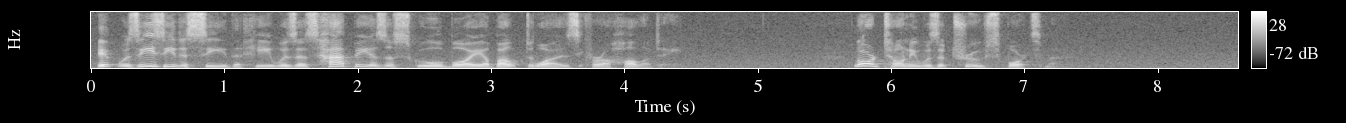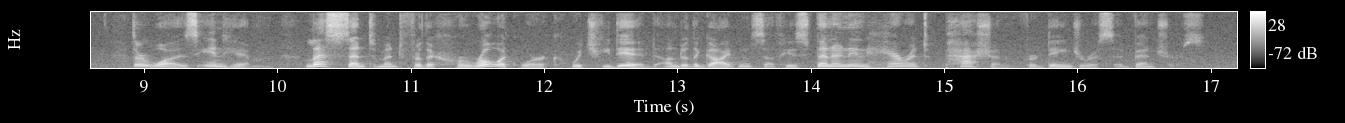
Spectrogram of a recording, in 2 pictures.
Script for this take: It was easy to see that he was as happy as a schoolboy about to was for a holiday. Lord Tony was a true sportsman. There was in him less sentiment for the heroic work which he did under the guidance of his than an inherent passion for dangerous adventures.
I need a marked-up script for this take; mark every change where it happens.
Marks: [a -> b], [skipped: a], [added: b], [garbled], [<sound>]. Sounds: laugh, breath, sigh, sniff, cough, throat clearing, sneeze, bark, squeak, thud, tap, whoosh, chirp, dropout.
It was easy to see that he was as happy as a schoolboy about to was for a holiday. Lord Tony was a true sportsman. There was in him less sentiment for the heroic work which he did under the guidance of his than an inherent passion for dangerous adventures.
